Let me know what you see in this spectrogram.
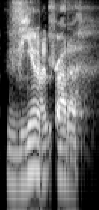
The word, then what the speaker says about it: Wiener Prater: How do you say that? – Wiener Prater.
